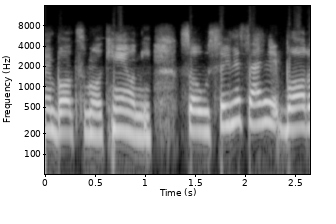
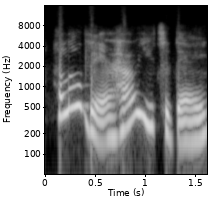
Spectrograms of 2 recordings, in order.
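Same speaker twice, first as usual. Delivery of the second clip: polite, formal voice with a swooping, rising-falling tune. Showing the voice she switches to when picking up the phone. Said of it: "I pick up the phone and I'll be like".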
